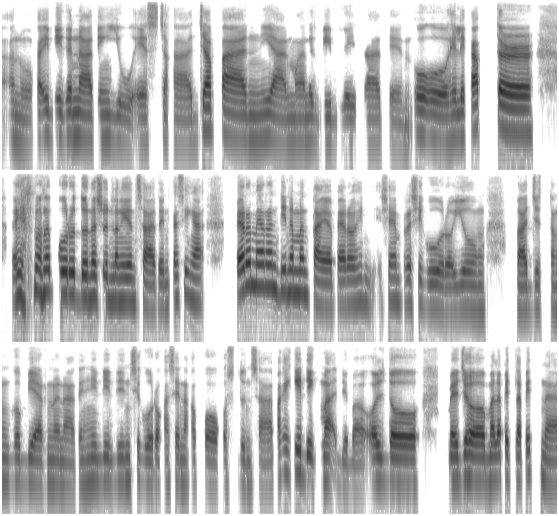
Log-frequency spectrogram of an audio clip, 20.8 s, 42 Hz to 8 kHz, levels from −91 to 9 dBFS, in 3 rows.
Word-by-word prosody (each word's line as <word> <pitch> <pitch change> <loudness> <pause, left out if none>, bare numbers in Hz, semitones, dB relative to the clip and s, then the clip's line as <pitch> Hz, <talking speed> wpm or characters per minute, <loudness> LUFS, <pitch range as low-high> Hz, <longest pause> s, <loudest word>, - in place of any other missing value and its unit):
ano 105 -3 -11
kaibigan 130 0 -2
nating 120 0 -2 0.2
US 110 +1 -7
'tsaka 105 -1 -8
Japan, 120 -6 +2
yan 110 -5 -2
mga 105 +1 -7
nagbibigay 105 0 -9
sa 105 0 -7
atin. 95 -2 -14
Oo, 125 -4 +2
helicopter, 145 +2 +5 0.5
ayan 175 -4 +2
mga 200 -1 +5
puro 190 -2 +5
donasyon 170 -1 +2
lang 160 0 +1
yan 155 -1 +1
sa'tin, 130 0 0
kasi 165 +6 -5
nga 150 -1 +2 0.4
pero 255 -3 +7
meron 235 -2 +3
din 200 0 0
naman 195 -2 +2
tayo 140 -4 +3
pero, 145 +1 +1 0.3
siyempre 150 -2 -5
siguro 130 -4 -3
yung 125 -1 -5 0.4
budget 120 +1 -2
ng 120 -1 -9
gobyerno 115 -1 -4
natin, 110 +2 -8
hindi 120 -1 -6
din 120 +1 -8
siguro 115 -3 -5
kasi 115 0 -10
naka-focus 115 -2 -7
dun 115 - -11
sa 105 -1 -8
pakikidigma 140 -5 -1
'di 110 -2 -11
ba, 100 0 -6
although, 120 +1 +4 0.4
medyo 125 0 +5
malapit-lapit 130 +3 0
na, 115 -3 -3
125 Hz, 140 wpm, -22 LUFS, 115-150 Hz, 0.5 s, pero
